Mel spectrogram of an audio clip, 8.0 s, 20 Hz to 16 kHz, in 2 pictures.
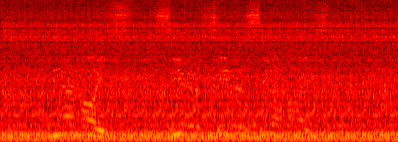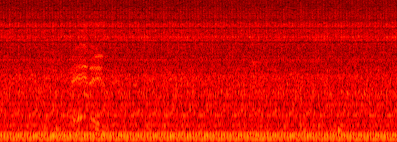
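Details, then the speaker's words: Nissan Navara V9X 3.0 dCi diesel with AC on, after replacing the crank pulley (harmonic balancer) that rattled with the AC compressor engaged: steady, even idle with smooth low rumble, no rattle or knock; fixed. "as you guys can see right now no more noise when the AC is on so fixed"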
